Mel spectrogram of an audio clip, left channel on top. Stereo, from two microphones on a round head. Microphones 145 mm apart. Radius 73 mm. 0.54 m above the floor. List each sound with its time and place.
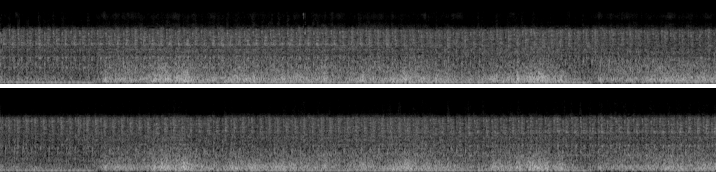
0.0 s a vehicle: 65° left (ahead or behind)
